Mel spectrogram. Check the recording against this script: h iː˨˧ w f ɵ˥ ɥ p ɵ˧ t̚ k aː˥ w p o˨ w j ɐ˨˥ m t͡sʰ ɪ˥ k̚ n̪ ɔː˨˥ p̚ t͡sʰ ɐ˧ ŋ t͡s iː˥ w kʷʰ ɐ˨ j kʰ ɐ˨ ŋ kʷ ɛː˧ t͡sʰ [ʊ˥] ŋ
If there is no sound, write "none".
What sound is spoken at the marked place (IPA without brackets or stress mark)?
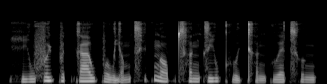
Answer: ʊ˧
